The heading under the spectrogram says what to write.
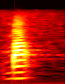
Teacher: Y aquí tenemos el tono ligero, neutral, se dice ma, muy corto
